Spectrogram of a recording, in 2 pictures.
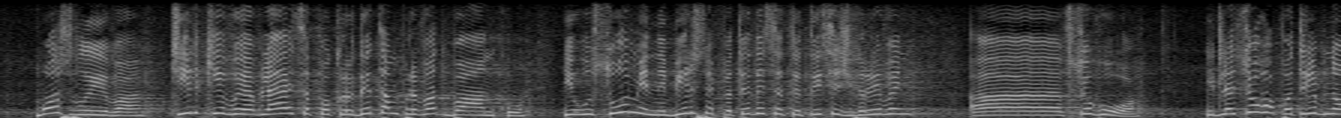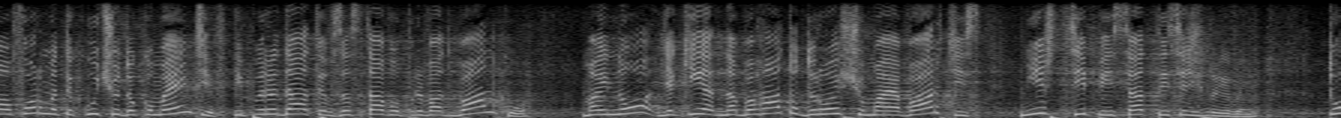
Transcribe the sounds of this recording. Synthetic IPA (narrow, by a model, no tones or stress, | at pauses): mɔʒlˠɪʋɐtʲilʲkɪʋɪjɐwlʲajet͡sʲːɐpɔkɾed̪ɪt̪ɐmpɾɪʋɑd̪bɑnkʊ | iusumʲinɛbʲilʲʃɛpʲjɐt̪ɪd̪esʲɐt̪ɪt̪ɪsʲɐt͡ʃɦɾɪʋɪnʲ | w̥sʲɔɦɔ | id̪lʲɐt͡sʲɔɦɔpɔt̪ɾʲibnɔːfɔrmɪt̪ɪkut͡ʃʊd̪ɔkʊmɛnʲtʲiwipeɾed̪ɑt̪ɪwzɐst̪ɑʋʊpɾɪʋɑd̪bɑnkʊ | mɐjnɔjɐkɛnɐbɐɦɑt̪ɔd̪ɔɾɔʃt͡ʃʊmɑjɛʋɑrtʲisʲtʲ | nʲiʒt͡sʲipʲɐd̪ʲesʲat̪ːɪsʲɐt͡ʃɦɾɪʋɪnʲ | t̪ɔ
